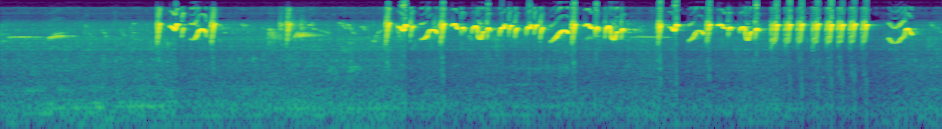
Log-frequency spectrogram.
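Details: Competition-trained brown-throated sunbird delivering a lively, high-pitched song: scattered chirps give way to a long, rapid series of loud, hooked, whistled notes, briefly pausing and resuming, over a soft low hum.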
